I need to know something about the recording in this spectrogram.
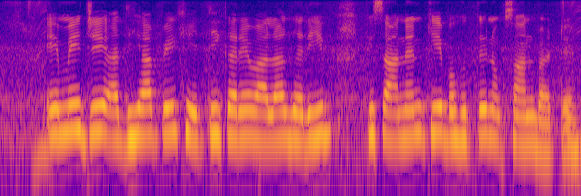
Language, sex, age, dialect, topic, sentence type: Bhojpuri, female, 31-35, Northern, agriculture, statement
